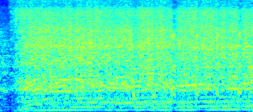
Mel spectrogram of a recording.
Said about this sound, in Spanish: Y luego asaltan la combi allá adelante. Ya se fue la combi.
